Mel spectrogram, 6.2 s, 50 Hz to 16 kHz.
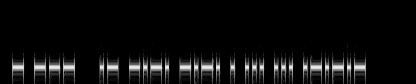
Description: Morse code, heard as a keyed tone, about 22 wpm, 700 Hz. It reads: TO ACCESS.
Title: Sentences from Top 1000 Words - Review Part 4 - 22wpm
